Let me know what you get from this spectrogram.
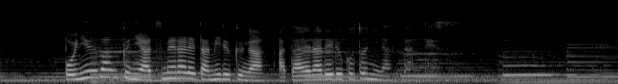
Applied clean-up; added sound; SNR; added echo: none; Bowed string instrument; 19 dB; none.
